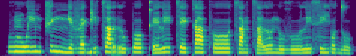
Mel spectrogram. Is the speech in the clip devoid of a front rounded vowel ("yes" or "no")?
yes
